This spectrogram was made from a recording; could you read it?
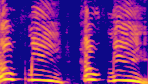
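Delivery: put-on very high, loud shrieking scream.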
